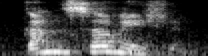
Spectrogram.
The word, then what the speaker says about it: consummation: Consummation is pronounced like an A, not a U, okay?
